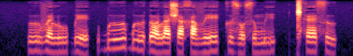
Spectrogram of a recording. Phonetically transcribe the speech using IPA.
ɯːvɛluːɓe | ɓɯː ɓɯːɗʌ laʃaxaveː kɯzosɯmi | ǁʰɛːsɯ

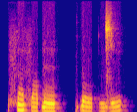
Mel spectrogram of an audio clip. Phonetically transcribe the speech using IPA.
fɔ̃˦fɔ˨ɓõ˨ | ɗu˨ | d͡ʑi˨˦

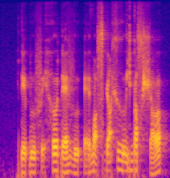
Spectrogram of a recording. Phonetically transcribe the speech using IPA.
ɗɪ˨ɓu˨fḛ˧ ho˦ ɗɛ˨˦vu˨ ʔɛ̰˧ðɔ̰˦sˤɡɛ̰˦x ɣṵ˦jɡʊ˦sˤ ʃɔ˨˦

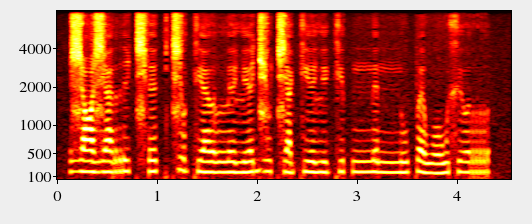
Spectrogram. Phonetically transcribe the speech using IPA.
ʑɑʑæri t͡ɕʰekt͡ɕɤ kʲæə̯lːe lʲɛd͡ʑut͡ɕæ kʲelʲekʲɛpnːe nːupɛ wowxʲɤr

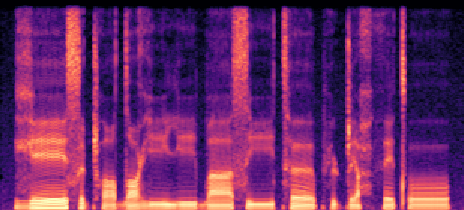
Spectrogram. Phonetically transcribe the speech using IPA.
ɣeːsəʈʰɔ dˤœɣiːjiːbaː siː tʰəːpʰy ʈeħθetʼoː

